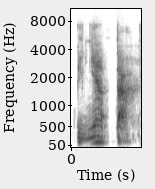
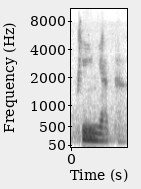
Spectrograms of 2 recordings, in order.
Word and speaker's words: piñata: Basically, in Spanish, we divide the syllables with a consonant and a vowel. So tell me, how many syllables does this word have? Is it 3? Yes. Piñata. Mm-hmm. P, ña, ta.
